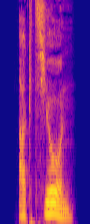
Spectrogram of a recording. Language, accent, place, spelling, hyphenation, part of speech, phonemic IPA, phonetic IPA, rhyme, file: German, Germany, Berlin, Aktion, Ak‧ti‧on, noun, /akˈtsi̯oːn/, [ʔakˈt͡sjoːn], -oːn, De-Aktion.ogg
- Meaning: 1. operation, campaign, measure, organized course of action 2. sales campaign 3. act, deed, typically unusual, often negative 4. action, activity 5. action, impulse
